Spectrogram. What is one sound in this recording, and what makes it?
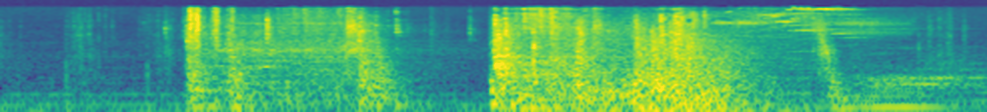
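A heavy metal door slides open with a rumbling whoosh.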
